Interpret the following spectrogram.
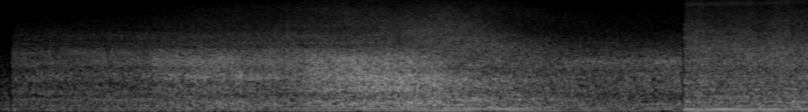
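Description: A car passing by on a street, its noise building to a peak about three seconds in and then fading. Just after five seconds the background cuts abruptly to a steadier street traffic sound.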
